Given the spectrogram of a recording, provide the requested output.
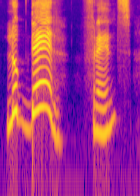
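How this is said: The stress falls on the word there. The place is there, not somewhere else. "The emphasis is to look there and not here"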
